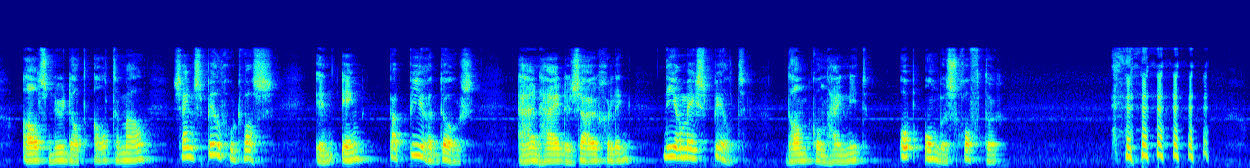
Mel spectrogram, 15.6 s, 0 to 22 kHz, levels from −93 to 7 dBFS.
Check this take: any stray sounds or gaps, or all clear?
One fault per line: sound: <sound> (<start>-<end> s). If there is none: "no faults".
sound: laugh (13.9-15.1 s)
